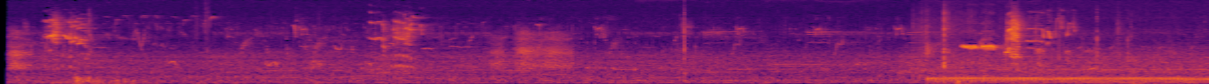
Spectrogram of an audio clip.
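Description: Wild birds chirping and calling in short scattered bursts, with a few thin whistled notes. About nine seconds in, a steady low hum starts up beneath them.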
